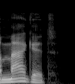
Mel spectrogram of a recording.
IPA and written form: ˈmæɡət (maggot)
